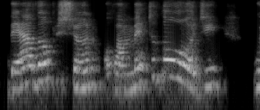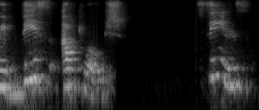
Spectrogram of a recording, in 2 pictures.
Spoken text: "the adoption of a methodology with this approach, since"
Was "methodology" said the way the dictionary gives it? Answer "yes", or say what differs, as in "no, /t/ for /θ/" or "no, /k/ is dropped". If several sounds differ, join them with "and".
no, /t/ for /θ/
